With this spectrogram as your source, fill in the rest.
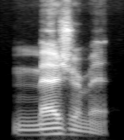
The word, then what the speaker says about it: measurement: That first syllable is a meh sound. Meh. This is your S sound like in best or get. Meh. Meh. So meh, measurement. Meh, measurement. Meh, measurement. Meh, measurement. Meh, measurement. How about our next word?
